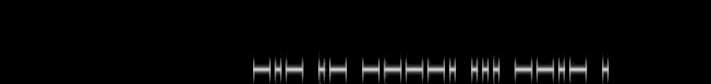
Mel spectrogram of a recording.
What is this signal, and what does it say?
Morse code, heard as a keyed tone, about 22 wpm, 700 Hz. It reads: KA9SQE
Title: USA Call Signs - 6 Characters - Repeated 2x - 22wpm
